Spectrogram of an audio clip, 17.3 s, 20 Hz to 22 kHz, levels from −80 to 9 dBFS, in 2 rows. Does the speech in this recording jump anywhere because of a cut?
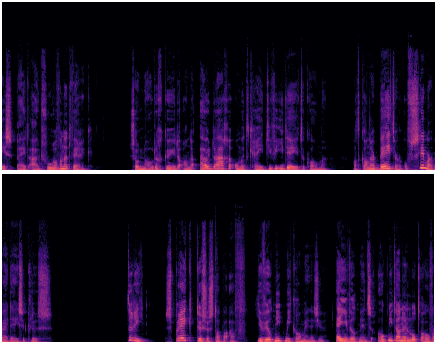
yes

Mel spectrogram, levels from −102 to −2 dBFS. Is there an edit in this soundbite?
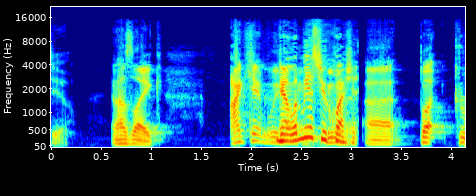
yes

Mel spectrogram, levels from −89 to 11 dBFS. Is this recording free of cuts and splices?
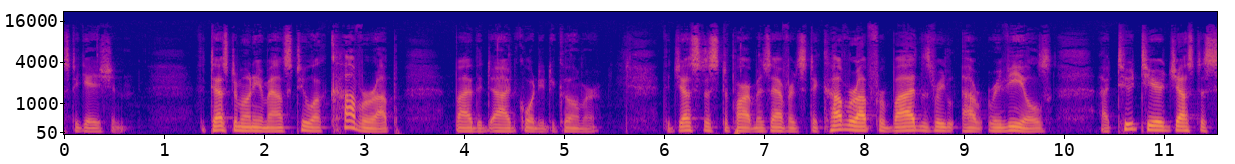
no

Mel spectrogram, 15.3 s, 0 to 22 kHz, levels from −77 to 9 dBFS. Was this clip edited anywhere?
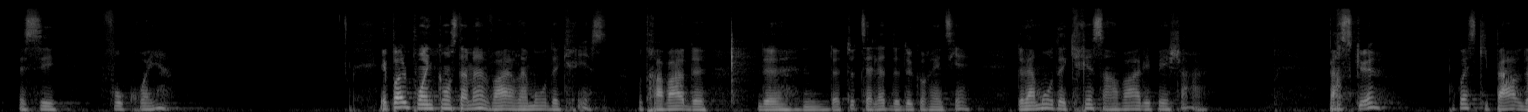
yes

